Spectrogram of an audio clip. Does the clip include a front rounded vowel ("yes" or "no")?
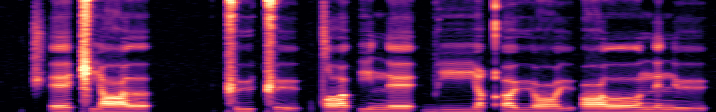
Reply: yes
